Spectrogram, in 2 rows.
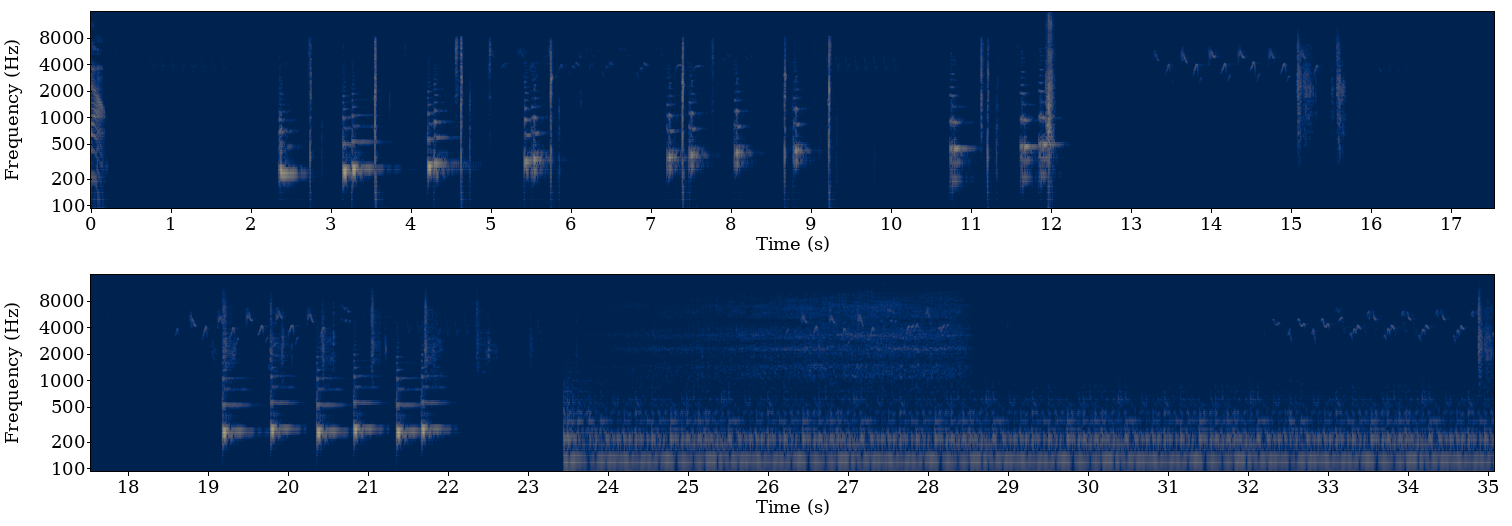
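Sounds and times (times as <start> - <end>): birds chirping: 0.0 - 2.7, 4.4 - 11.9, 18.6 - 35.0.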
